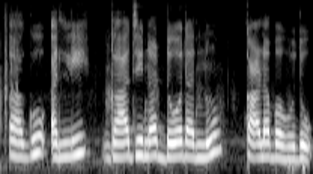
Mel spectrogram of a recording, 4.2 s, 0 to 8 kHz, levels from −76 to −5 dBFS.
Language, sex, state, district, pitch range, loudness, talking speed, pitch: Kannada, female, Karnataka, Bangalore, 195-225 Hz, -12 LUFS, 85 wpm, 205 Hz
